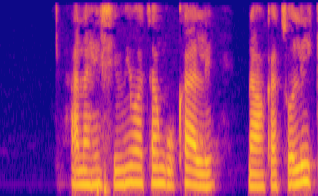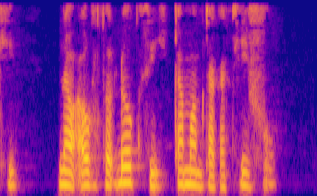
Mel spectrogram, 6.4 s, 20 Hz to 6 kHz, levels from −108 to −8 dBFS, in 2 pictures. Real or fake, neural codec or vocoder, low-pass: fake; vocoder, 44.1 kHz, 128 mel bands every 256 samples, BigVGAN v2; 5.4 kHz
